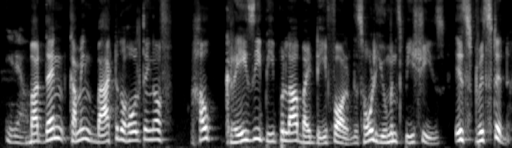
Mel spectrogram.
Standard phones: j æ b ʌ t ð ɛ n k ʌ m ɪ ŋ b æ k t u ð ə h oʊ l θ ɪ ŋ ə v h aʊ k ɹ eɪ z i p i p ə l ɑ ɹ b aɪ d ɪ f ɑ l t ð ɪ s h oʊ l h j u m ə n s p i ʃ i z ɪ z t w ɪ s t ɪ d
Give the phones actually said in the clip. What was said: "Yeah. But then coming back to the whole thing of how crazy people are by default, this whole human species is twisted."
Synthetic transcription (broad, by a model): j b ʌ t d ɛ n k ʌ m ɪ ŋ b æ k t u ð ə h oʊ l t ɪ ŋ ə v h aʊ k ɹ eɪ z i p i p ə l ɑ ɹ b aɪ d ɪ f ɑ l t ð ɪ s h oʊ l h j u m ə n s p i ʃ i z ɪ z t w ɪ s t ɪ d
